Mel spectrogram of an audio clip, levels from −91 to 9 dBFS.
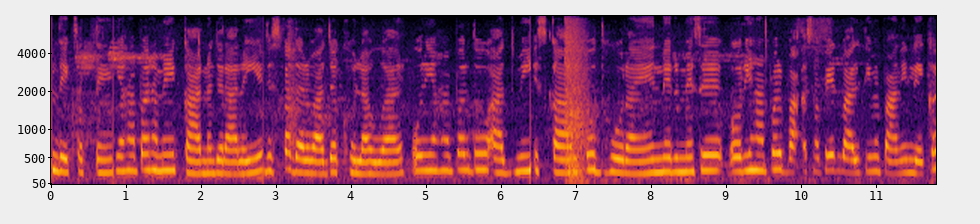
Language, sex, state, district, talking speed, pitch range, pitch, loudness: Hindi, female, Bihar, Gaya, 195 wpm, 230-270 Hz, 245 Hz, -13 LUFS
